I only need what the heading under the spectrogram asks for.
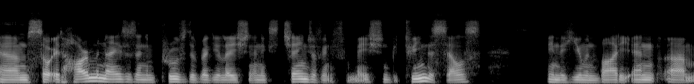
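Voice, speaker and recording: Delivered with a non-native accent, the speech has fairly even intonation and a dry, close sound with no echo. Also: man, fairly low pitch for a man, fairly quick pace. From Switzerland. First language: Swiss German. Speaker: alternative health presenter. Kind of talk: presentation. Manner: hesitant with many fillers.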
